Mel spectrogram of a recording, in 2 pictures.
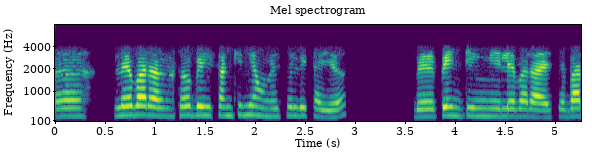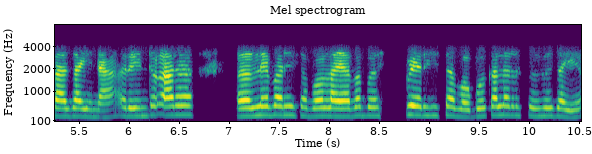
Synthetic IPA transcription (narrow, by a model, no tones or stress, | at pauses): lɛbaɾakatʰɔbeisaŋkʰiniawnɯsɯlikʰajɯ | bepentiŋnilɛbaɾaajsɛbaɾazajnaɾentɔaɾɯlɛbaɹhisabawlajababɯspweɹhisabawbɯkalaɾasɯɦɯzajɯ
